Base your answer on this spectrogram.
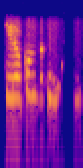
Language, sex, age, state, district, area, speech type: Bengali, female, 18-30, West Bengal, Dakshin Dinajpur, urban, conversation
